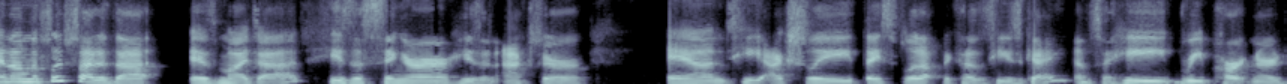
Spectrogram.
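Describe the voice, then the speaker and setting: Over a very clean recording with a silent background, a woman with an American accent uses a normal speaking voice at a medium pitch, keeping a moderate pace and fairly even intonation. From US Northeast, Maine. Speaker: project management specialist, motivational speaker. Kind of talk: interview.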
